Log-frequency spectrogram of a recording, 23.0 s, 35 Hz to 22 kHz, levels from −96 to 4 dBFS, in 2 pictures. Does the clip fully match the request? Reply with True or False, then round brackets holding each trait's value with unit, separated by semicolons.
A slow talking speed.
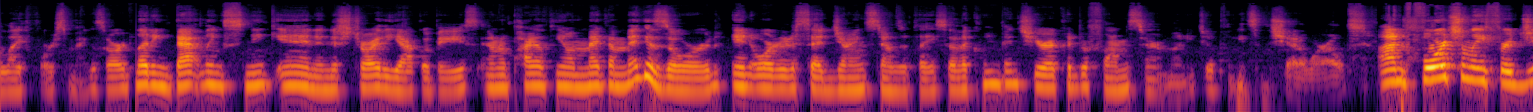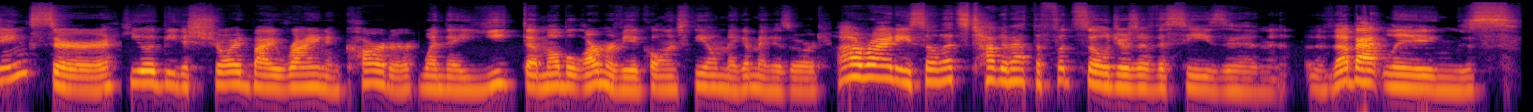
False (195 wpm)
